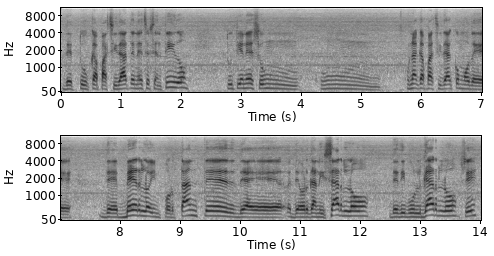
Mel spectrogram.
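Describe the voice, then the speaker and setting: An older man in his seventies from Colombia, a guest in a recorded interview. His voice sits a little high for a man, and he speaks unhurriedly, pausing and restarting as he thinks. A faint hum of background noise runs under the recording. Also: a little mellow. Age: 70s. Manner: unhurried, thinking aloud with restarts and tag questions. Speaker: guest sociologist. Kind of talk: reminiscing interview answers.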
